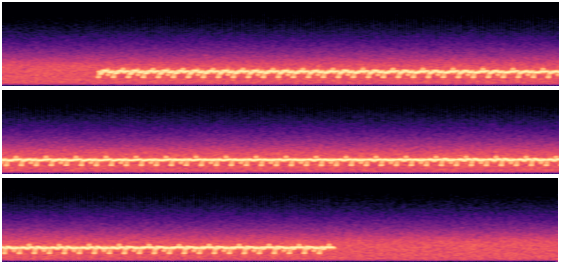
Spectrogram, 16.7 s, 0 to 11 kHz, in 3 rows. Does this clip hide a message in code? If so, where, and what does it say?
Yes: SSTV (slow-scan television), Robot 36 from 1.0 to 14.5 s, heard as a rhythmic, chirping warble, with radio hiss.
